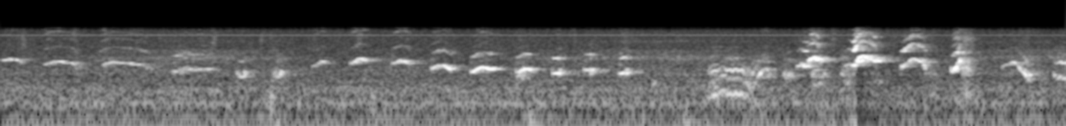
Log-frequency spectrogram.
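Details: Several husky puppies whine together in brief, curved, high squeaks repeated about three times per second, building to a louder burst of overlapping yips and cries near the end.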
